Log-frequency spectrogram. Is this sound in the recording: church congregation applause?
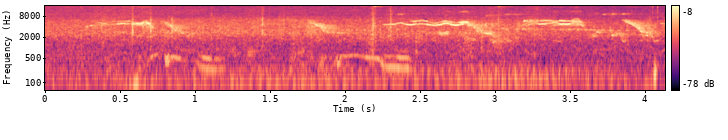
no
